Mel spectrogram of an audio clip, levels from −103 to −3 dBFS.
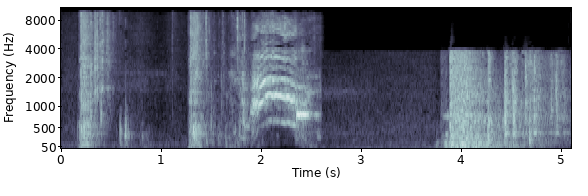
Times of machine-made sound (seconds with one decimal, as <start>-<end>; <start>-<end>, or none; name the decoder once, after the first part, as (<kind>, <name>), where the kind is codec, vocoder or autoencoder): none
